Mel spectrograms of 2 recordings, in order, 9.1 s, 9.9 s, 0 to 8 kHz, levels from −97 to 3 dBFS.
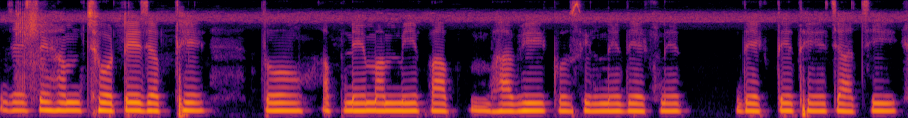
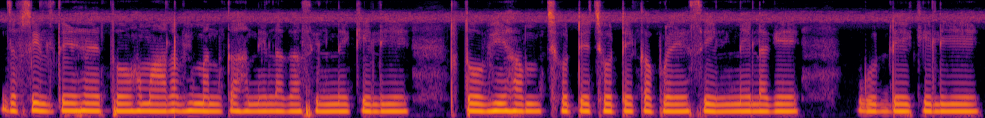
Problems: none marked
